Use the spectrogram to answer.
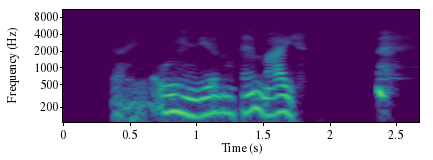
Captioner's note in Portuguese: risos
